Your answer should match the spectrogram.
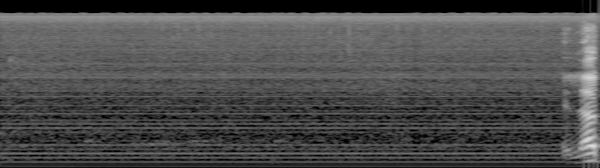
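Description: Steady electrical hum, a constant low buzz of several steady tones, carried through the microphone and sound system in a pause in speech. A man's voice starts again right at the end.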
